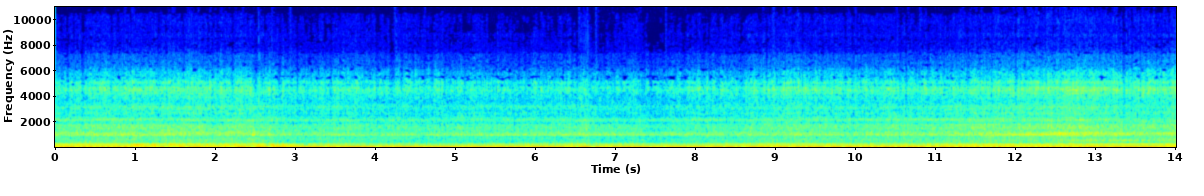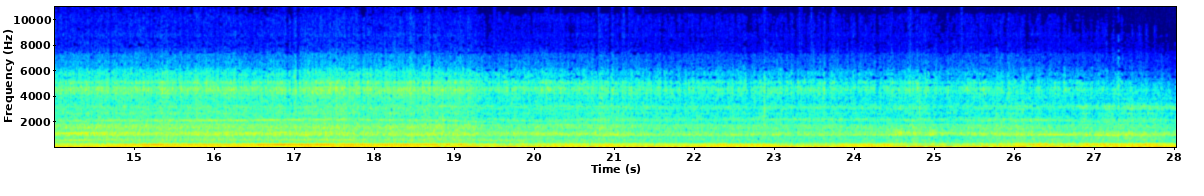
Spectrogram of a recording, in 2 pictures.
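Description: Caterham Seven's engine running as the car is driven, heard from the open cockpit. The engine note climbs slowly and then falls back again around the middle.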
